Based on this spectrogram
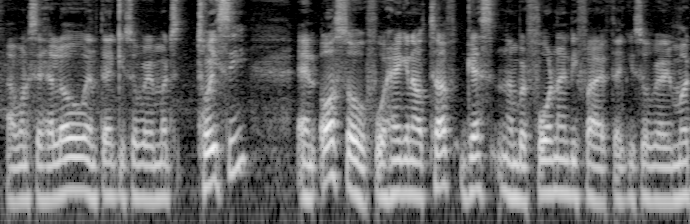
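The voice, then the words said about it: Tired, weary voice. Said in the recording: “You can hear it in my voice. I need a bed.”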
